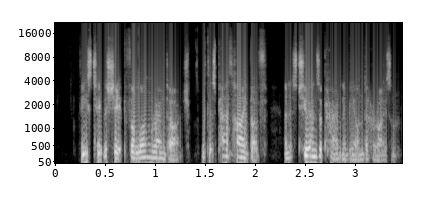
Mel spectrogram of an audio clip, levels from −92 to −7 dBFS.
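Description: A speech clip with a truncated block size mismatch throughout: a steady 188 Hz buzz and sound running 1.88 times too fast. One stage writes longer blocks than the next reads, and each block's tail is discarded, which fits the reading stage taking 256-sample blocks. Overlap between stream segments produces brief clicks or skips at 0.30 s (just before "take the shape of"), 0.83 s (just after "the shape of a"), 1.90, 2.43 and 2.96 s. Overlapping time stamps on the one-second segments make the player trim a few milliseconds that were never duplicated, so the waveform jumps at each boundary.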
